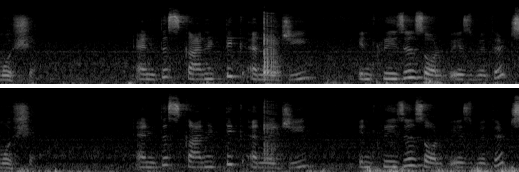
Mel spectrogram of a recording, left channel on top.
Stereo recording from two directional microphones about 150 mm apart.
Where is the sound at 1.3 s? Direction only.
20° right (ahead or behind).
